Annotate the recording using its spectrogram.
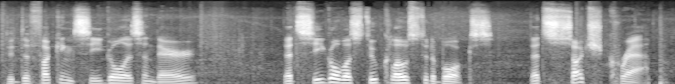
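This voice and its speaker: Taking it slowly, a man from the United States with a mid-range, darkish voice chats casually while streaming a game. He jokes using slang and exaggerates his complaints for comic effect, with music playing behind him.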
